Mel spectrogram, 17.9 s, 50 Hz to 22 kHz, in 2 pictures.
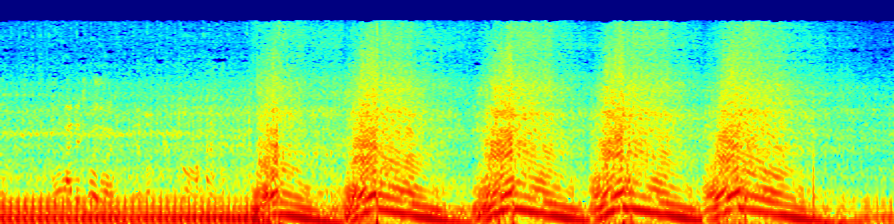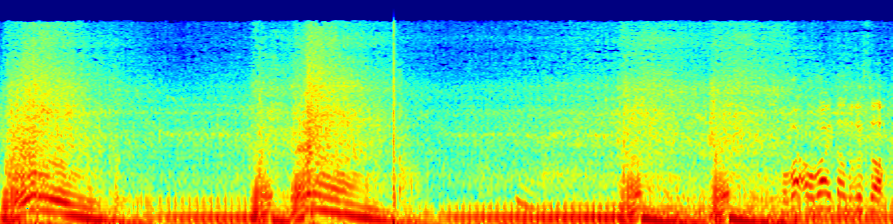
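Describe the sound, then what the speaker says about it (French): A Yamaha MT-09 SP motorcycle engine revs again and again up close, with a series of sharp throttle blips that rise and fall in quick succession, each ending in a crackling fall-off, with a few gaps between bursts. "le bruit par contre c'est le son de la MT-9"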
